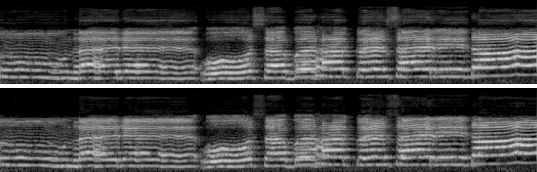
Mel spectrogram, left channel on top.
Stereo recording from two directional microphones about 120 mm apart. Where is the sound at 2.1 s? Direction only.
15° right (ahead or behind).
